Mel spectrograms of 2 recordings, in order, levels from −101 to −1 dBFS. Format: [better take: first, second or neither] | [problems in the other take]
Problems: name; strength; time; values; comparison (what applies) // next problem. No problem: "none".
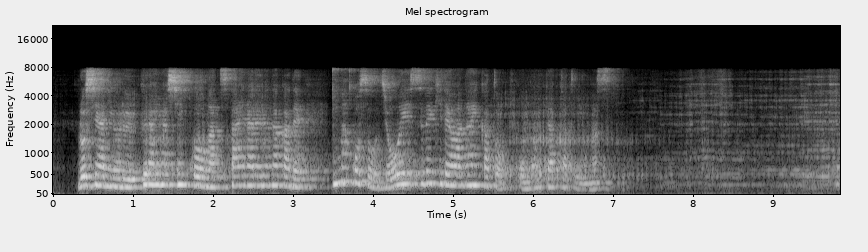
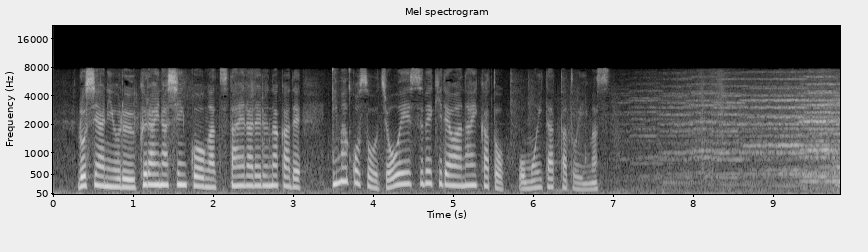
second | noise reduction (neural separator model SepFormer DNS4)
